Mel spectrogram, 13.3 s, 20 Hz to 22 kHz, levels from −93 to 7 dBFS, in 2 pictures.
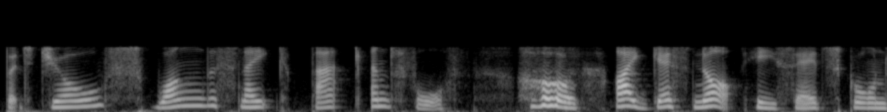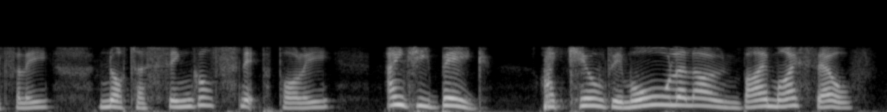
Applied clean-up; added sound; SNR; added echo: neural mask model Resemble Enhance denoiser.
